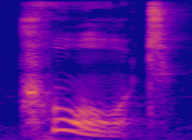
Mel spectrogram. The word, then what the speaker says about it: caught: Catch in the simple past tense is pronounced caught. I caught the bus.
